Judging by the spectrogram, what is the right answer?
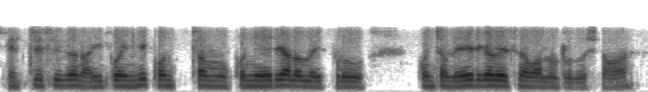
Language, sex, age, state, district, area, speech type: Telugu, male, 18-30, Telangana, Nirmal, rural, conversation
